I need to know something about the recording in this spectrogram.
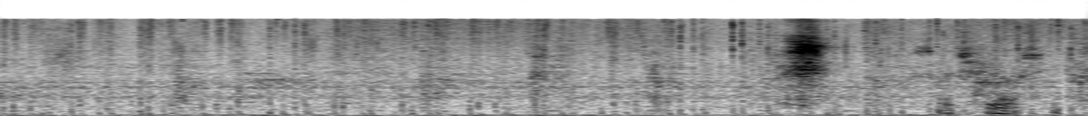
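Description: Horse hooves pound rapidly on grass and dirt.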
